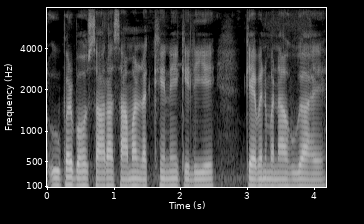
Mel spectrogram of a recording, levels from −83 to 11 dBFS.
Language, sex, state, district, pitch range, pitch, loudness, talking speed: Hindi, male, Uttar Pradesh, Lalitpur, 110-115 Hz, 110 Hz, -17 LUFS, 155 wpm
